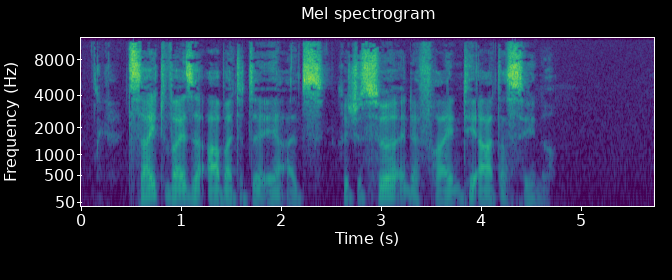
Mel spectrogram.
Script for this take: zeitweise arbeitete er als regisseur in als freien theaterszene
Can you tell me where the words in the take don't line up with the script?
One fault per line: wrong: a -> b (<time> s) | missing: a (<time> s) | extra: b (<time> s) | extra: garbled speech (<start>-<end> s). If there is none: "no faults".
wrong: als -> der (3.3 s)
